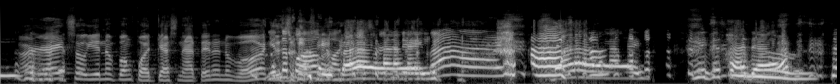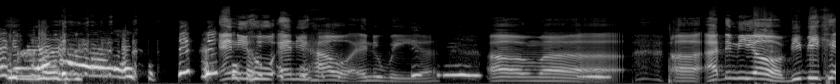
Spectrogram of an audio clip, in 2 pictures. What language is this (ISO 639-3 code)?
fil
